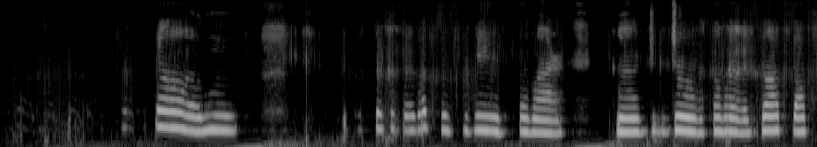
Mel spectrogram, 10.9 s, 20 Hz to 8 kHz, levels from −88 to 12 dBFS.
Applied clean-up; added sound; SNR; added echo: neural mask model DeepFilterNet 3.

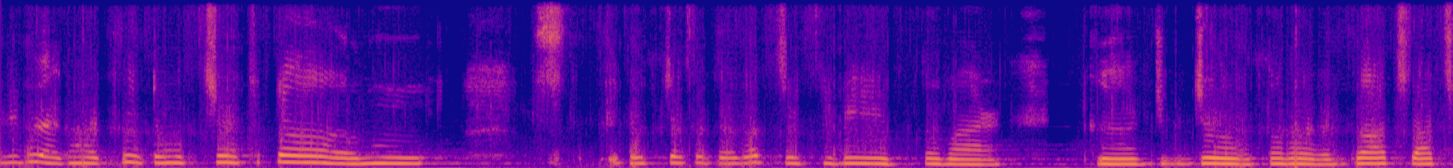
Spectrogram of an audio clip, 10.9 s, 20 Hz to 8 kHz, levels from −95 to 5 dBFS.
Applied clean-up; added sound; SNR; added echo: neural separator model SepFormer DNS4.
